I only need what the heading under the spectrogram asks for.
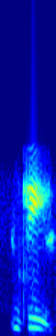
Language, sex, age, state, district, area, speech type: Hindi, female, 30-45, Madhya Pradesh, Chhindwara, urban, conversation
